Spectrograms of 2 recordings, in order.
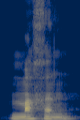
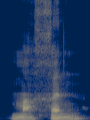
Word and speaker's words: machen: The J in Spanish you might be familiar with from words like jalapeño. That is the first pronunciation of CH. It appears in words like Sache, which is thing, Sache, or machen, machen, which is to make.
